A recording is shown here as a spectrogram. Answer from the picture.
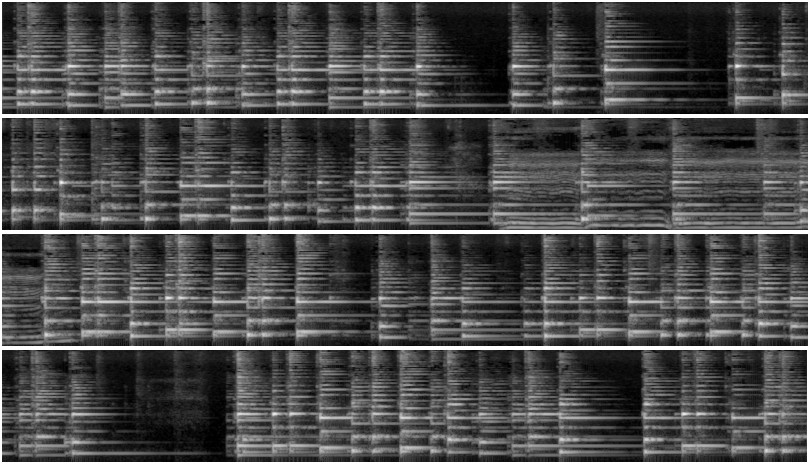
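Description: Dramyin, the Himalayan long-necked lute, plucked in a quick melody of short, bright notes that stops briefly twice. For about three seconds halfway through, a low voice sings along.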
